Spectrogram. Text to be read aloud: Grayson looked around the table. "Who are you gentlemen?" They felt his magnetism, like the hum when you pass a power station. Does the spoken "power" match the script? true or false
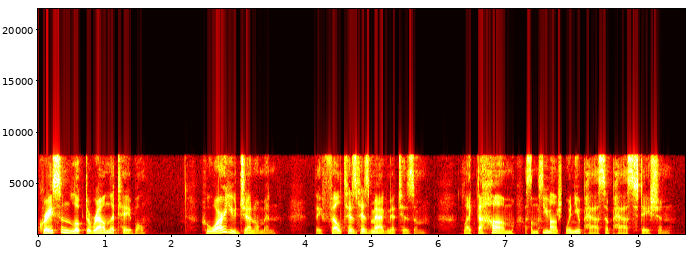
false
